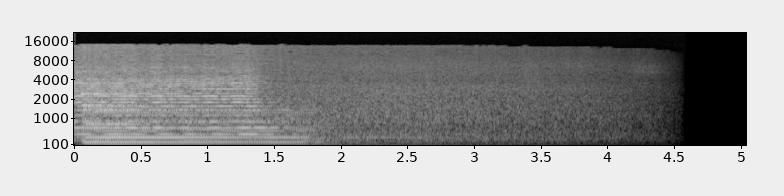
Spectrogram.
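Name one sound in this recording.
A violin plays a long sustained chord that rings on in a room and fades away.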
